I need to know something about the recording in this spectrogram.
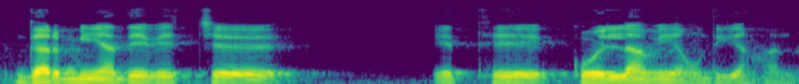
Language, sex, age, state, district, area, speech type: Punjabi, male, 45-60, Punjab, Tarn Taran, rural, spontaneous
